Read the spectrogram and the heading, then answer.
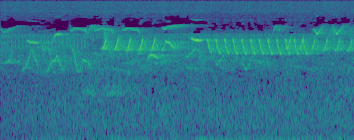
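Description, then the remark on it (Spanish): A small bird sings a bright, high-pitched song of rapid chirps and trills that run continuously, heard softly with no voices. “Donde nosotros estamos, hay por tiempos que suena un pajarito con un canto muy bonito.”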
